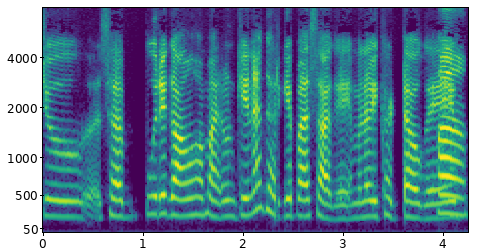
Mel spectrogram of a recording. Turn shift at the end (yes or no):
no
